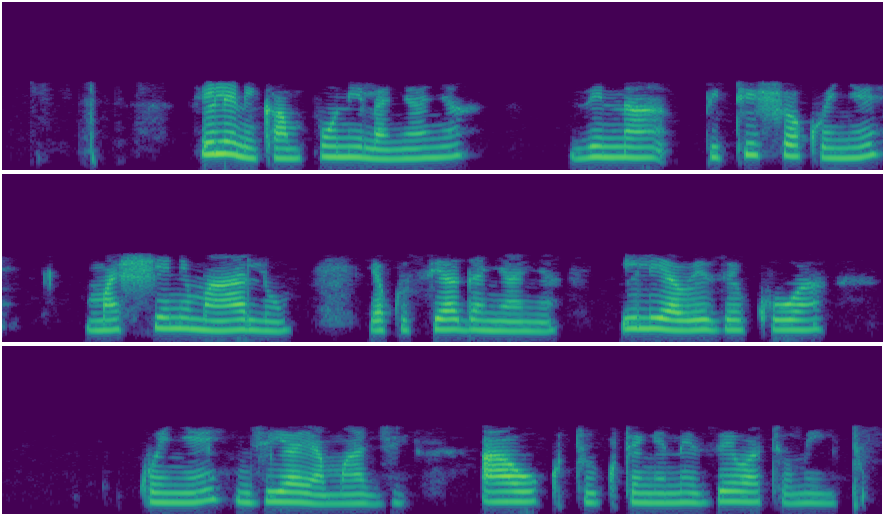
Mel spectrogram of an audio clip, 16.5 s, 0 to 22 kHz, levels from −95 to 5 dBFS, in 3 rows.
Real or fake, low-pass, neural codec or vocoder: real; 3.6 kHz; none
